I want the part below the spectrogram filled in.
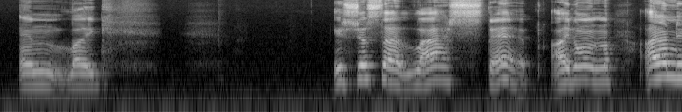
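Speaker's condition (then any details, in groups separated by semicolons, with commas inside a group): Cerebral palsy, mixed, mild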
